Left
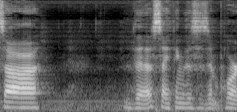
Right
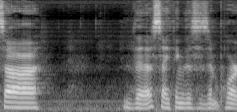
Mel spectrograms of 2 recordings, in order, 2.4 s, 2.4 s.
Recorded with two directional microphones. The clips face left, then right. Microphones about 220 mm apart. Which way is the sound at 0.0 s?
40° right (ahead or behind).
